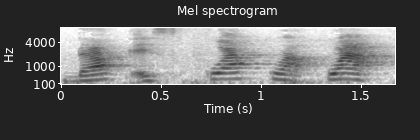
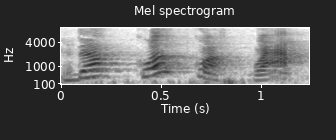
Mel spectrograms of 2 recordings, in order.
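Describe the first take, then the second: First: Said in the usual way. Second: High, loud playful quacks; excited quacking. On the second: Shown as a demonstration. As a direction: burst out quacking for the child. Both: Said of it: "corrects toddler's duck sound".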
